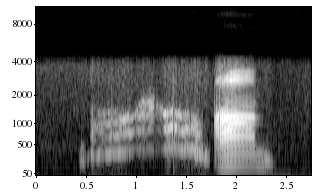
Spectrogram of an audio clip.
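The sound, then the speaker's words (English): An unhappy cat meows in a long, wavering, drawn-out yowl, followed by a louder, shorter, harsh meow at the end. “that cat is really not happy.”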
